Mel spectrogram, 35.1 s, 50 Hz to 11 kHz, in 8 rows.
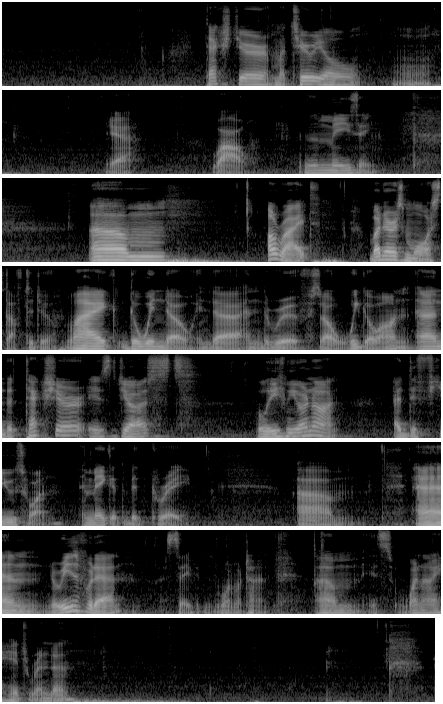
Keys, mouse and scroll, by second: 1.5 Tab, 3.3 click, 4.0 middle click, 4.7-11.3 middle drag, 13.0-17.2 middle drag, 17.2 right click, 20.0-24.5 drag, 24.9-28.0 middle drag, 28.0-29.6 drag, 29.6 KP_0, 30.6-31.7 middle drag, 31.7-34.3 drag.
